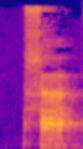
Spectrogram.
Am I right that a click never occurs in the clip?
yes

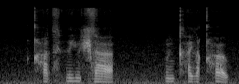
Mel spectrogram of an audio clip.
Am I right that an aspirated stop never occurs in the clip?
no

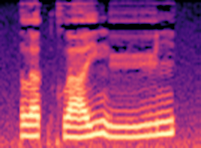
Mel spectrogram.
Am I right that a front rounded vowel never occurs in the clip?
no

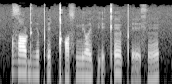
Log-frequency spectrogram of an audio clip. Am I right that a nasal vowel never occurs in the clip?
no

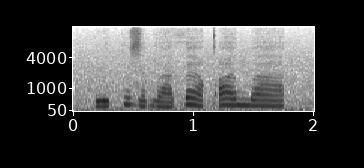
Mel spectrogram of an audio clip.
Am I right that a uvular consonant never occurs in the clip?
no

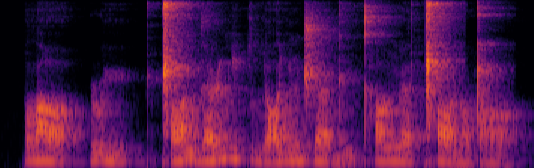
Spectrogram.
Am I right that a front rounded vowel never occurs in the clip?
no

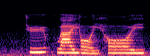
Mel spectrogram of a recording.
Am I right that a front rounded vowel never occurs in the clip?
no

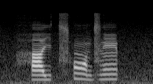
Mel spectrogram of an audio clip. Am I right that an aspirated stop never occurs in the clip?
no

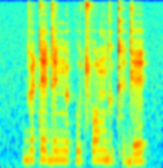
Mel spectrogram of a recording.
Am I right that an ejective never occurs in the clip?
no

